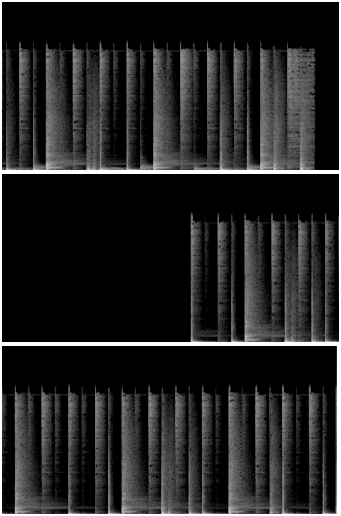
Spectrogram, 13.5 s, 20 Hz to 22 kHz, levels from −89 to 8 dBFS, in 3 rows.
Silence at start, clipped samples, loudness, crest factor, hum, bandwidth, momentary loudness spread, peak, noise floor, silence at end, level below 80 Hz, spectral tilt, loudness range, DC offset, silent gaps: 0.05 s; under 0.1%; -24 LUFS; 20 dB; none; 17 kHz; 9 LU; -2 dBFS; -39 dBFS; 0.05 s; -24 dBFS; -5.5 dB/octave; 7 LU; under 0.1%; 4.20-7.01 s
